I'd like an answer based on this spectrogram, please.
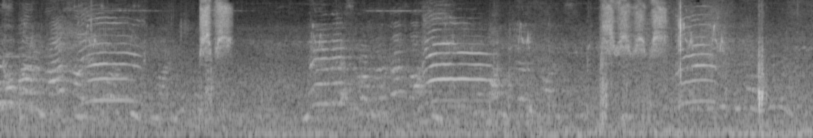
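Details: Kitten meowing hard while tumbling about: four or five high, arching, harmonic meows, each about half a second long, spread across the clip, with short hissy psst calls from a person in between.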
